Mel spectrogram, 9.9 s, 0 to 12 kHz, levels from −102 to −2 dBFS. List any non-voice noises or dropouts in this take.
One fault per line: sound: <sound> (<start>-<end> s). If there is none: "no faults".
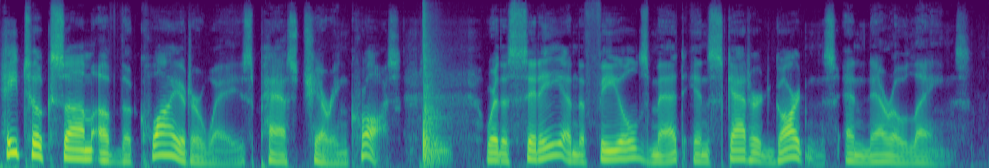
sound: thud (4.2-4.5 s)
